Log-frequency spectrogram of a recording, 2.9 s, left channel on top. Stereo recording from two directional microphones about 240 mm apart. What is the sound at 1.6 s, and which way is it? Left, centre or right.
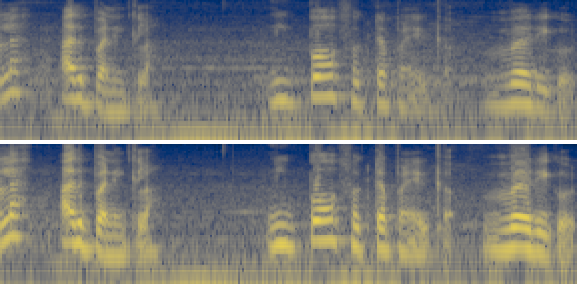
Speech, right.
